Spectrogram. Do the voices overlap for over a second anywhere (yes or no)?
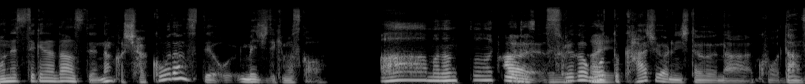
yes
